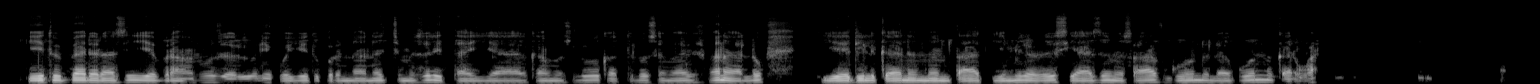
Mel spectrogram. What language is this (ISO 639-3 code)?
amh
